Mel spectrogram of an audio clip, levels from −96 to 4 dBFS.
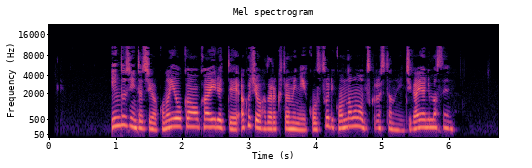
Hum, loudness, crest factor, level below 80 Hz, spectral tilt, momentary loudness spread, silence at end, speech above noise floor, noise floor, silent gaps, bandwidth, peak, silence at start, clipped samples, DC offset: none; -25 LUFS; 16 dB; -76 dBFS; -4.5 dB/octave; 8 LU; 0.7 s; 51 dB; -75 dBFS; none; 11.5 kHz; -10 dBFS; 0.95 s; under 0.1%; under 0.1%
